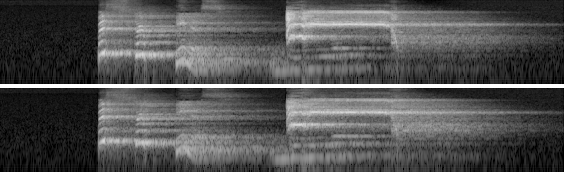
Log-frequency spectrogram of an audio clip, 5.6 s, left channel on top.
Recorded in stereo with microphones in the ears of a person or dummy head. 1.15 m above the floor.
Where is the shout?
25° left (ahead or behind), 1.3 m; by 3.5 s 45° left (ahead or behind), 3 m.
